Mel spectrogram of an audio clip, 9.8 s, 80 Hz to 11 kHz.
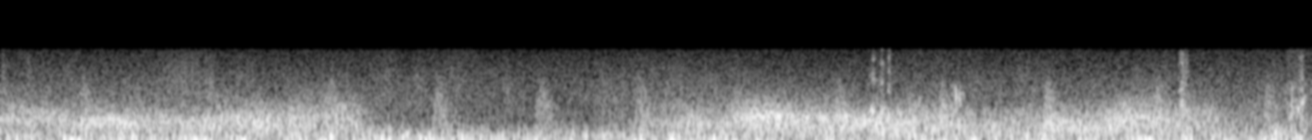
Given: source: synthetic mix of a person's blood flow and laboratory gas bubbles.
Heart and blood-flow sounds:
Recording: Doppler ultrasound of blood flow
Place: subclavian vein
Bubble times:
6.52-6.71 s: bubbles
6.77-6.91 s: bubbles
6.96-7.25 s: bubbles
8.83-8.95 s: bubbles
9.63-9.83 s: bubbles
From the record:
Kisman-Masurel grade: 212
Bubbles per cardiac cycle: several, 3 to 8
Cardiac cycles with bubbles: 1 to 10%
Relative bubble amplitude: moderate (0.250 to 0.450)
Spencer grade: 1 (occasional bubble signal discernible with the cardiac motion signal, with majority of cardiac periods free of bubbles)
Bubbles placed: anywhere in the cardiac cycle

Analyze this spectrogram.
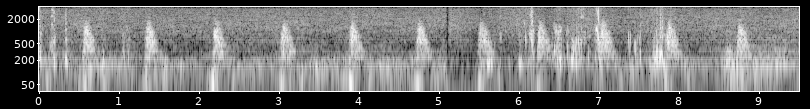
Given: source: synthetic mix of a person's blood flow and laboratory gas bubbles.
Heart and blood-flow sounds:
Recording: Doppler ultrasound of blood flow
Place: subclavian vein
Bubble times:
0.00-0.05 s: bubbles
0.11-0.26 s: bubbles
0.29-0.40 s: bubbles
0.54-0.63 s: bubbles
0.77-0.83 s: bubbles
1.01-1.15 s: bubbles
1.31-1.41 s: bubbles
5.51-5.71 s: bubbles
5.74-5.79 s: bubbles
5.97-6.21 s: bubbles
6.40-6.90 s: bubbles
6.93-7.08 s: bubbles
7.33-7.55 s: bubbles
7.59-7.86 s: bubbles
From the record:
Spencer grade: 2 (many but less than half of the cardiac periods contain bubble signals, singularly or in groups)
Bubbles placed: anywhere in the cardiac cycle

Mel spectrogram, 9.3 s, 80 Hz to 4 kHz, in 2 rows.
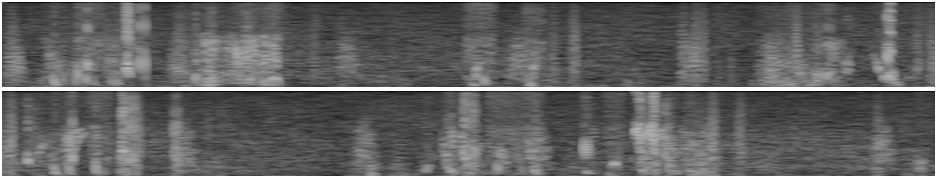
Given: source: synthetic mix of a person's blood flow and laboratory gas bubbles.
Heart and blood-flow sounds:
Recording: Doppler ultrasound of blood flow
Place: subclavian vein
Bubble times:
0.20-0.75 s: bubbles
0.94-1.42 s: bubbles
2.31-2.46 s: bubbles
2.60-2.71 s: bubbles
3.72-4.27 s: bubbles
4.31-4.65 s: bubbles
4.78-5.37 s: bubbles
6.76-7.38 s: bubbles
7.55-8.22 s: bubbles
9.22-9.34 s: bubbles
From the record:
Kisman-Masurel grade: 233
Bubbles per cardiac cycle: several, 3 to 8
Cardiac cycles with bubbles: 50 to 99%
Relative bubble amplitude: loud (0.450 to 0.775)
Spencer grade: 3 (all of the cardiac periods contain showers or single bubble signals, but not dominating or overriding the cardiac motion signals)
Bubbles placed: anywhere in the cardiac cycle

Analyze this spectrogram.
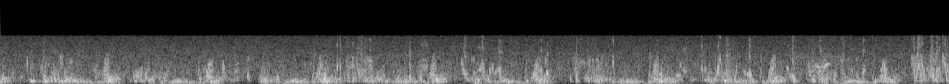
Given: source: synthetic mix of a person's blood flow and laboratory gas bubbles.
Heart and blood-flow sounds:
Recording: Doppler ultrasound of blood flow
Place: precordium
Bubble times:
0.23-0.82 s: bubbles
0.92-1.04 s: bubbles
1.29-1.50 s: bubbles
1.59-1.71 s: bubbles
1.97-2.10 s: bubbles
2.19-2.52 s: bubbles
2.67-2.87 s: bubbles
3.02-3.12 s: bubbles
3.33-3.85 s: bubbles
3.93-4.29 s: bubbles
4.59-5.09 s: bubbles
5.38-5.51 s: bubbles
5.68-6.17 s: bubbles
6.75-6.88 s: bubbles
6.98-7.57 s: bubbles
7.85-8.76 s: bubbles
9.09-9.50 s: bubbles
From the record:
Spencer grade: 3 (all of the cardiac periods contain showers or single bubble signals, but not dominating or overriding the cardiac motion signals)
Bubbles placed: only in the low amplitude regions of the cardiac cycle

